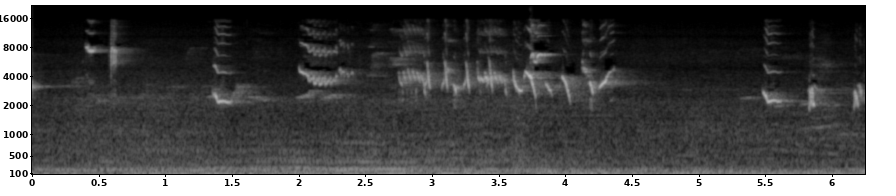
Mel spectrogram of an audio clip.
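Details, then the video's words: Orange-headed thrush in Kubutambahan, Bali, during the morning: sparse sharp chirps, then a quick stuttering volley of high whistled notes, and a few final spaced chirps. "ANIS MERAH Gacor dan Teleran Suaranya Bikin Burung Yang Awalnya Malas Bunyi Ngedrop Bahkan Macet"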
